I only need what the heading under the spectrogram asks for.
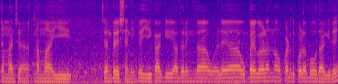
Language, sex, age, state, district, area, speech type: Kannada, male, 18-30, Karnataka, Yadgir, rural, spontaneous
